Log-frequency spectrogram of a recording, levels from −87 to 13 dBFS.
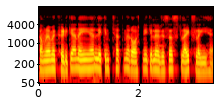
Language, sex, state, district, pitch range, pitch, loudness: Hindi, male, Delhi, New Delhi, 125-145 Hz, 140 Hz, -19 LUFS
